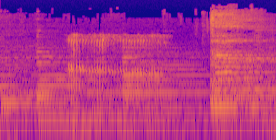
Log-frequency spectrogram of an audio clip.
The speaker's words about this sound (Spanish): ¿Pero quién ronca ahora aquí?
